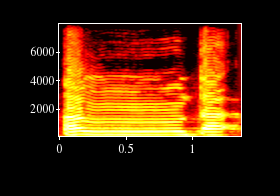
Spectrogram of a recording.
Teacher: نون ساکن کے بعد میں تا ہے تو یہاں پر تھوڑا سا آواز کو ناک میں روک کر کے پڑھنا ہے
